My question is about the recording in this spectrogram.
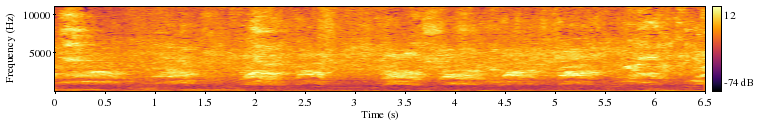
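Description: Small caged parrots calling: a run of short, harsh squawks, about ten of them, over a steady low hum.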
